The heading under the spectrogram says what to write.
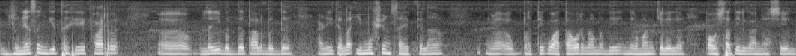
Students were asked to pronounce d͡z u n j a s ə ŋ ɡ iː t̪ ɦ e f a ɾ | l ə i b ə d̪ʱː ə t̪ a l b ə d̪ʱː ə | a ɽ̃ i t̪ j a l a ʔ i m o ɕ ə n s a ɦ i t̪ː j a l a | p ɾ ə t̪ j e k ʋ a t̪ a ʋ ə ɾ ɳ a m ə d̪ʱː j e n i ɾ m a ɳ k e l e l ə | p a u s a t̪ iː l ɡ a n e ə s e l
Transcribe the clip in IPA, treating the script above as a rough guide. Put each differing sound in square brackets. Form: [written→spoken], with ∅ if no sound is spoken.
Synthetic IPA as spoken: d͡z u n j a s ə ŋ ɡ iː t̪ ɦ e f a ɾ | l ə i b ə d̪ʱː ə t̪ a l b ə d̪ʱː ə | a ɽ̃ i t̪ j a l a ʔ i m o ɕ ə n s a ɦ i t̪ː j a l a | p ɾ ə t̪ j e k ʋ a t̪ a ʋ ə ɾ ɳ a m ə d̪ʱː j e n i ɾ m a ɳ k e l e l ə | p a [u→w] s a t̪ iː l ɡ a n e ə s e l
